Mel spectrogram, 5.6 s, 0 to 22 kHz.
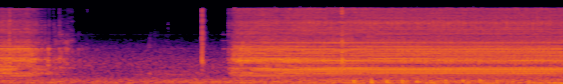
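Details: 2008 Citroen C4 Picasso diesel rear air suspension, compressor run during pressurising test: kicks in after a couple of seconds, settles into steady even buzzing pulse about four per second; normal compressor operation.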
